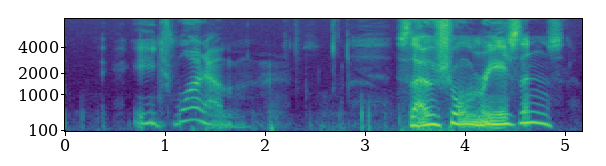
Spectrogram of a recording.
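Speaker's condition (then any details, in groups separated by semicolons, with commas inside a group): Cerebral palsy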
